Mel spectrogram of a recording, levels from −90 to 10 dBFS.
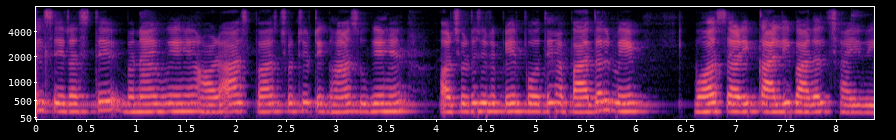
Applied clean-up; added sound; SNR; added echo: neural mask model RNNoise.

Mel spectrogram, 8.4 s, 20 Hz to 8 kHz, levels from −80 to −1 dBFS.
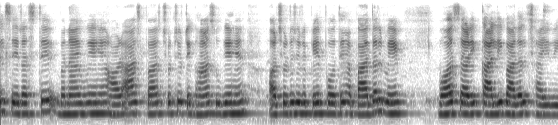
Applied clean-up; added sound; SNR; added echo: none; none; none; none.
